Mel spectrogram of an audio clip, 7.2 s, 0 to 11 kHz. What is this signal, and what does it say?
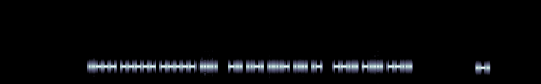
Morse code, heard as a keyed tone, about 50 wpm, 700 Hz. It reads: 2005 DF4HA 767 R
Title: Worked All Europe DX Contest - QTC Exchange - 50wpm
